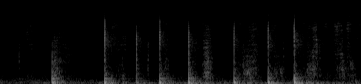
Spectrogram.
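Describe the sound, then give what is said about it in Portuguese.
A pen scratches on paper as the word "preguiça" is written by hand. Quiet, dry strokes come in a loose rhythm, each marked by a short, sharp scratch. “Não sei bom, vou escrever aqui a palavra, não é? Preguiça.”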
